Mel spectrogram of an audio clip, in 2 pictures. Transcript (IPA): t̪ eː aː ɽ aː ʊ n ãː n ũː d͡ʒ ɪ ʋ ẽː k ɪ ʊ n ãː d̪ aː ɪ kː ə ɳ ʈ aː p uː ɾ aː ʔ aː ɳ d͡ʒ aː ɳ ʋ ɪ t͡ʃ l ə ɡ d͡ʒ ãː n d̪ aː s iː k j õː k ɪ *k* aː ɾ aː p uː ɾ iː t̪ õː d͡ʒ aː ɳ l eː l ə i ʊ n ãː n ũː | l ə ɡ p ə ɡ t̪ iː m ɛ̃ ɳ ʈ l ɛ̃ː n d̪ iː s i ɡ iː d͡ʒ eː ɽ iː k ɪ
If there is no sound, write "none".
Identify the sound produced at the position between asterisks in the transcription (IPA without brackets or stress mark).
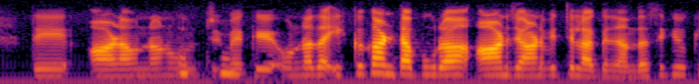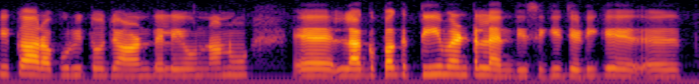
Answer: k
